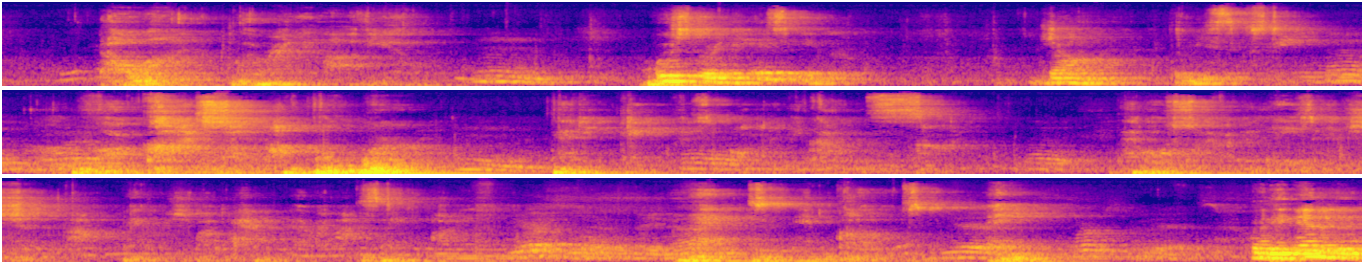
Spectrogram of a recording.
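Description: An elderly woman reads aloud calmly through a microphone.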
